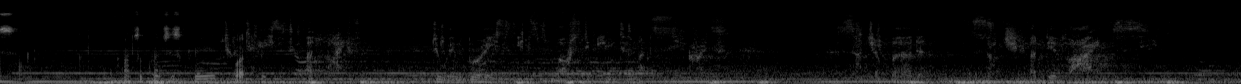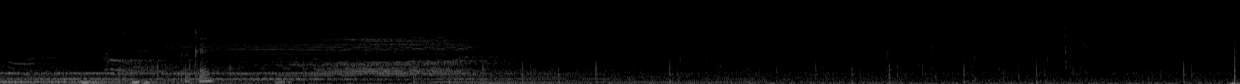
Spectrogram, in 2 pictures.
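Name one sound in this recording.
Footsteps tap on a hard stone floor.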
